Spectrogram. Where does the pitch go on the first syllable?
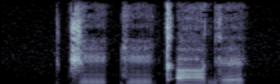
high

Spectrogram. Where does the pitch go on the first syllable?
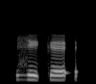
falling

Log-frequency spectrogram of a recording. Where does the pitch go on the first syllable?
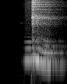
falling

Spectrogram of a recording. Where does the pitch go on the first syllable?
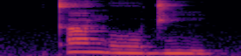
high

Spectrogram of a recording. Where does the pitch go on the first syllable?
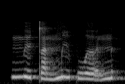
falling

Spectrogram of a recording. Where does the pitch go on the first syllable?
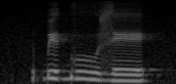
high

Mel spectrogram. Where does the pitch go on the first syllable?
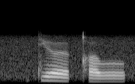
falling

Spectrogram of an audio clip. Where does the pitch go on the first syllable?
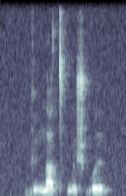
low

